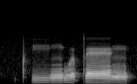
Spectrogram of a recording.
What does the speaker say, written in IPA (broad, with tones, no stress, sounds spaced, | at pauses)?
pʰ iː˩ ŋ u˧˩ ə̯ t̪ ɛː˧˩ ŋ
